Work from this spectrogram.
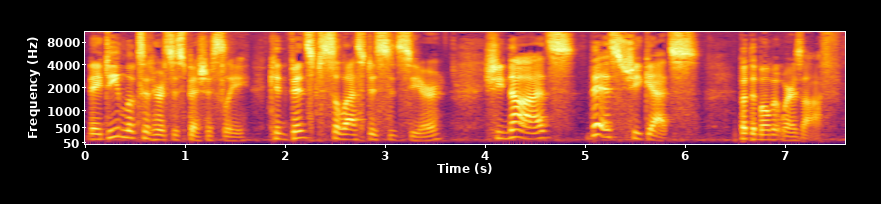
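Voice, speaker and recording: A woman's voice: sits low, very animated, unhurried, slight background noise. A woman reading stage directions as scripted narration at a table read.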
